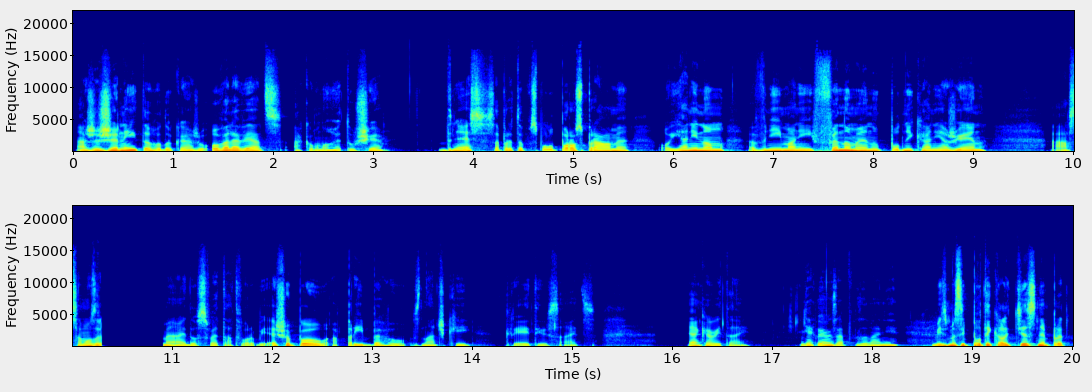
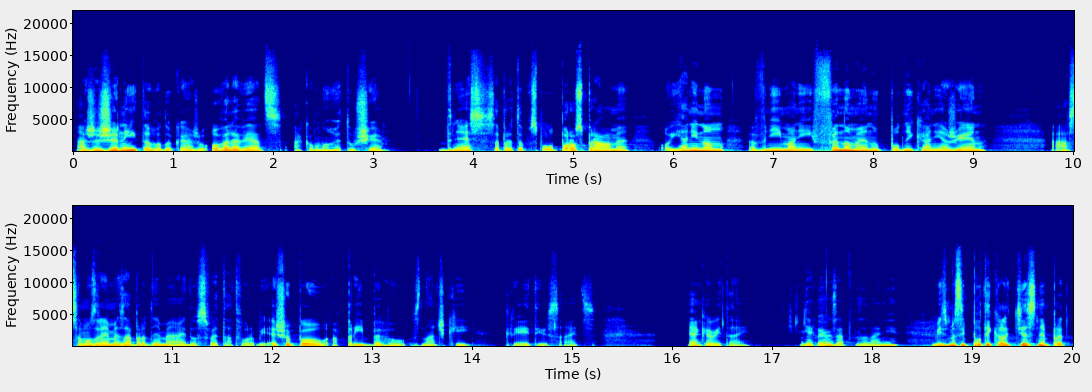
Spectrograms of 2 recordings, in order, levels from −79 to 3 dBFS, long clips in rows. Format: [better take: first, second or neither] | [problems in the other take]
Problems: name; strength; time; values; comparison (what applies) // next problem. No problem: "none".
second | audio cutting out; at 10 s for 0.5 s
